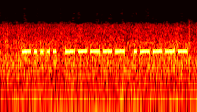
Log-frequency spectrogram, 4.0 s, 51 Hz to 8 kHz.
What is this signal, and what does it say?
Morse code, heard as a keyed tone, about 19 wpm, 750 Hz, with radio noise. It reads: 601
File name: oscar 7 de k5dze section 2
